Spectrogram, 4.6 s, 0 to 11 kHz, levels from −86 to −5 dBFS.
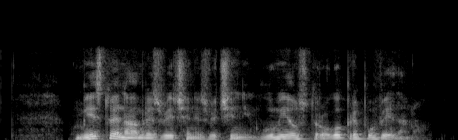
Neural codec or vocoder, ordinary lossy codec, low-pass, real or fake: codec, 16 kHz, 4.8 kbps, FACodec; none; 7.2 kHz; fake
